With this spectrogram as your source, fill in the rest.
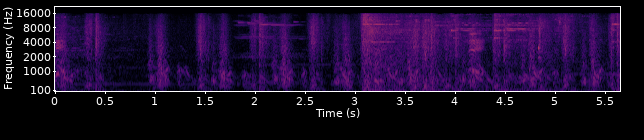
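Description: Fantasy battle effects clash, crackle and boom.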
